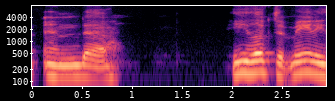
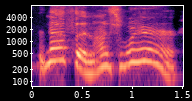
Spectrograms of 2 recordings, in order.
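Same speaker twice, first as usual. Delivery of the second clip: higher, innocent protest; mock innocent denial; 9 semitones higher, slower than usual. Matt denying the prank, higher innocent voice. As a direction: play innocent. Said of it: "He goes".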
